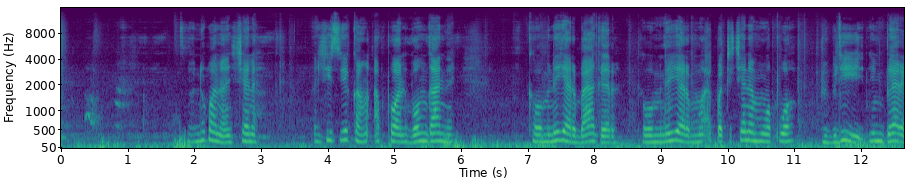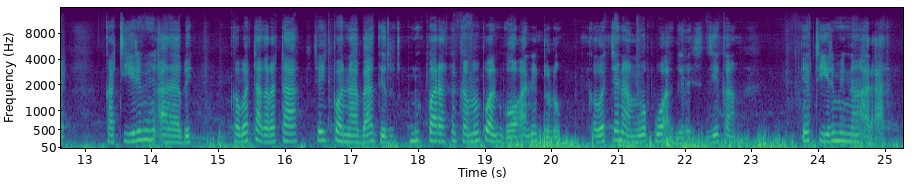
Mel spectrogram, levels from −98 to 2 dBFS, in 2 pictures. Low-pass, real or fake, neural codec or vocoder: 14.4 kHz; fake; codec, 44.1 kHz, 7.8 kbps, Pupu-Codec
